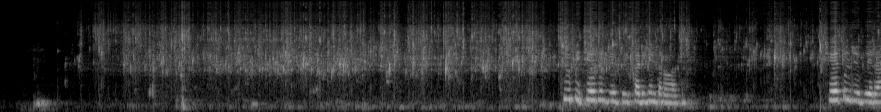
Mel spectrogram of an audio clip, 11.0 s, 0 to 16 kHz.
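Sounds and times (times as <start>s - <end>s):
water splashing over hands: 0.9s - 11.0s.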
